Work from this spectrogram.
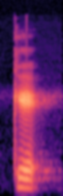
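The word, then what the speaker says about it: ケ: Katakana ke, pronounce as ke, ke, ke.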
